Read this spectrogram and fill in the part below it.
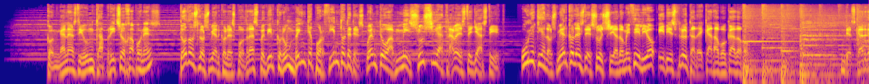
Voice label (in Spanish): Masculino; Sonoarte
